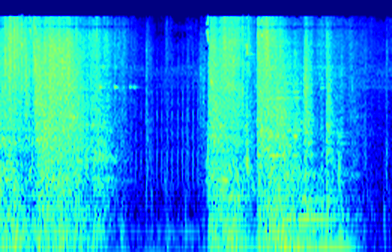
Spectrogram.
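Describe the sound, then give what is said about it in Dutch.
Dense, chaotic bursts of smashing and crashing as many video game players in a green environment hit things at once, loud and continuous with a brief lull in the middle, no voices. “Als je nu met een spelletje begint, dan word je in een, een, een groene omgeving gedropt met een hele hoop eh, andere spelers om je heen, die allemaal maar tegen dingen aan het slaan zijn.”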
